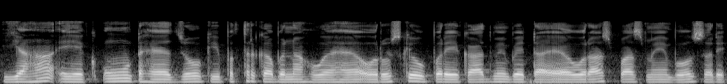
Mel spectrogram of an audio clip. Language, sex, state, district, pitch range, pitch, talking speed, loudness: Hindi, male, Rajasthan, Bikaner, 115-125 Hz, 120 Hz, 200 wpm, -14 LUFS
